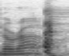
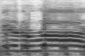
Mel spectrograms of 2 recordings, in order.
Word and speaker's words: Amir Derakh: AMIR DERAKH. It sounds better when other people say it. I know. Without the southern accent. AMIR DERAKH.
